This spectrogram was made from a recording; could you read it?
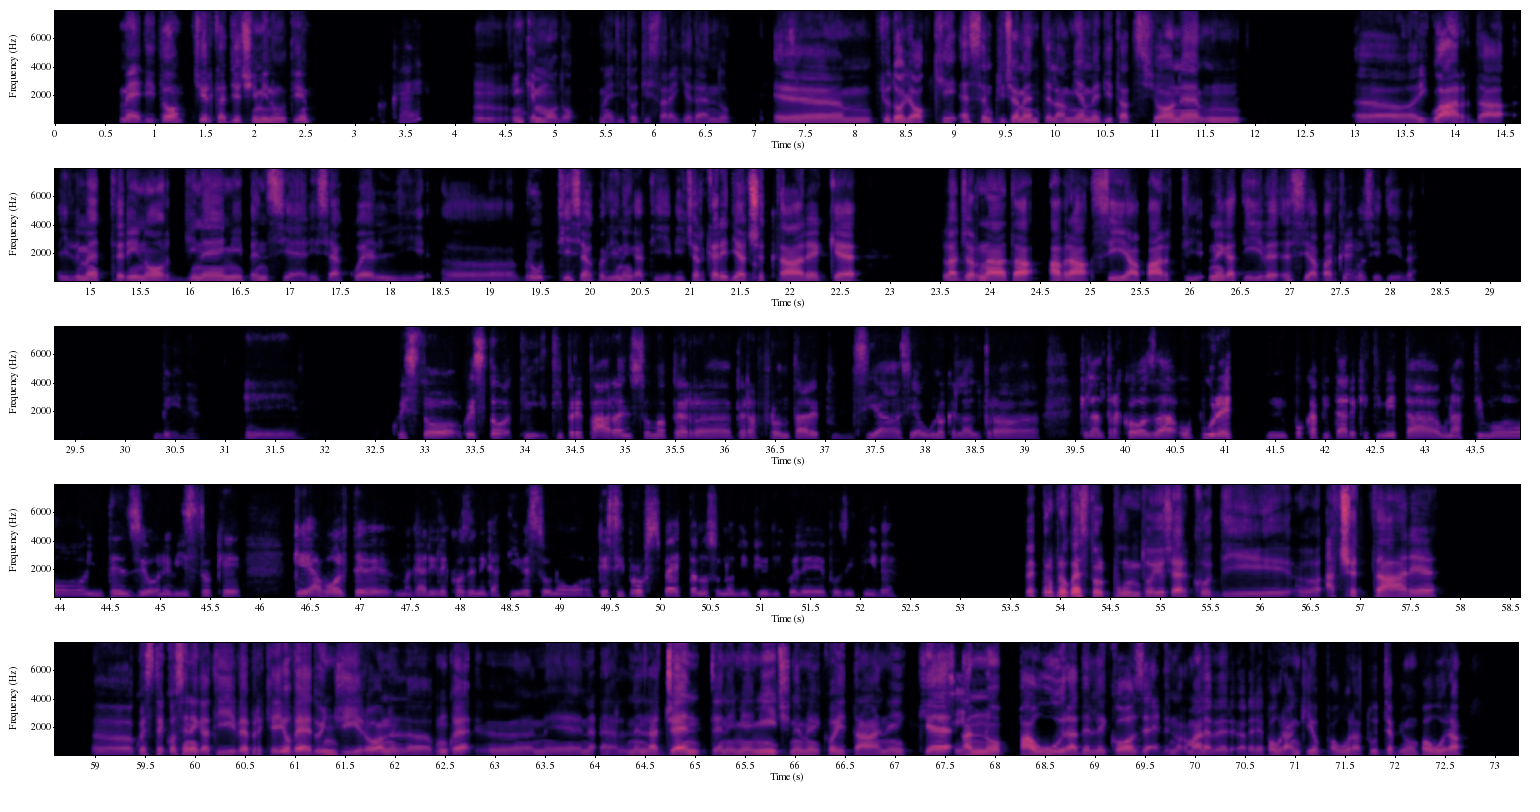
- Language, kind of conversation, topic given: Italian, podcast, Come organizzi la tua routine mattutina per iniziare bene la giornata?
- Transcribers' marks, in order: other background noise; tapping; "tensione" said as "tenzione"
